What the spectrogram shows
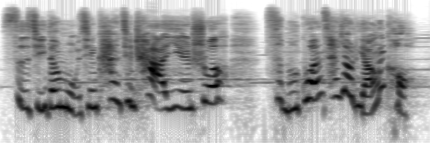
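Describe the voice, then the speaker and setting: A woman's voice: sits high, animated, normal speed, fairly bright tone, soft background music. A woman playing a servant woman who pleads with her mistress and tells a long sad story. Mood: pleading. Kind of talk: audio drama acting.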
